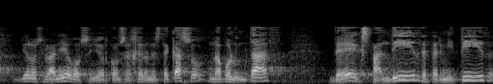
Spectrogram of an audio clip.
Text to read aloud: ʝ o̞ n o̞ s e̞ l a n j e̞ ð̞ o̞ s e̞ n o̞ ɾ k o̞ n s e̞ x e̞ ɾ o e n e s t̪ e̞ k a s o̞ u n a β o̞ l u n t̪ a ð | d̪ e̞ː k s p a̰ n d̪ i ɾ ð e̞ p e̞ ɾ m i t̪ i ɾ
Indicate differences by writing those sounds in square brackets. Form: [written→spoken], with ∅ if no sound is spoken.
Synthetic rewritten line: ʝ o̞ n o̞ s e̞ l a n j e̞ [ð̞→ɣ̞] o̞ s e̞ [n→ɲ] o̞ ɾ k o̞ n s e̞ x e̞ ɾ o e n e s t̪ e̞ k a s o̞ u n a β o̞ l u n t̪ a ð | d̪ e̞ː k s p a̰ n d̪ i ɾ ð e̞ p e̞ ɾ m i t̪ i ɾ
